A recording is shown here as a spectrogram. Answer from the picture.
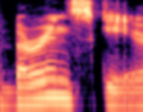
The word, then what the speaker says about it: Borinsky: B-O-R-I-N-S-K-Y, Borinsky, right? – Yeah, Borinsky.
